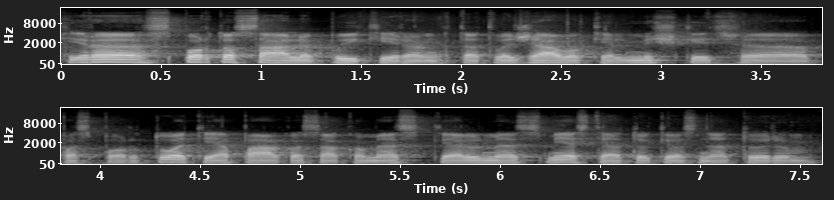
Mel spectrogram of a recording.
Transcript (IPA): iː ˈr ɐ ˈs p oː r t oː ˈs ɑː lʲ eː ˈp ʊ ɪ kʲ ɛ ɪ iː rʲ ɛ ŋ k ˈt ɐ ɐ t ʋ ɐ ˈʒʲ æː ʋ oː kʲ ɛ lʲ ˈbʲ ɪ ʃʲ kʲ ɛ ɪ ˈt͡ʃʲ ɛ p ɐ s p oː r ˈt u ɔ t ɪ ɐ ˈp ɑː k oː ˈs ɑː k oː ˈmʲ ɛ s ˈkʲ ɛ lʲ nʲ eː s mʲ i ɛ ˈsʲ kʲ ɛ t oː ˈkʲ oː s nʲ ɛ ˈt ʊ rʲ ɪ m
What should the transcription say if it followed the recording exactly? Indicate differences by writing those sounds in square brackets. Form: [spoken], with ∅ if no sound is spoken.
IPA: iː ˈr ɐ ˈs p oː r t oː ˈs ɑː lʲ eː ˈp ʊ ɪ kʲ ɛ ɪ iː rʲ ɛ ŋ k ˈt ɐ ɐ t ʋ ɐ ˈʒʲ æː ʋ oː kʲ ɛ lʲ [ˈmʲ] ɪ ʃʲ kʲ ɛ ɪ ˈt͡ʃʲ ɛ p ɐ s p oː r ˈt u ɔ t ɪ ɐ ˈp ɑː k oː ˈs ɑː k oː ˈmʲ ɛ s ˈkʲ ɛ lʲ [mʲ] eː s mʲ i ɛ ˈsʲ [tʲ] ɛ t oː ˈkʲ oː s nʲ ɛ ˈt ʊ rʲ ɪ m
